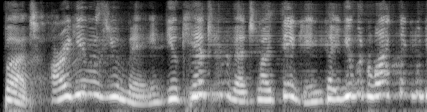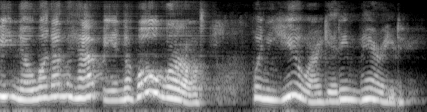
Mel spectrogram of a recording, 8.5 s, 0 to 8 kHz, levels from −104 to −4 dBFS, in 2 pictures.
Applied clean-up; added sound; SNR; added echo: neural mask model DeepFilterNet 3.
